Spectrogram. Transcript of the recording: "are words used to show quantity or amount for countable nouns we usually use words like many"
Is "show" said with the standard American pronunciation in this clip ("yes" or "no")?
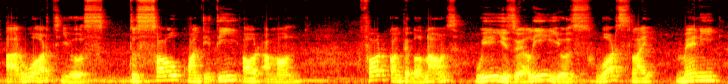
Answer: no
